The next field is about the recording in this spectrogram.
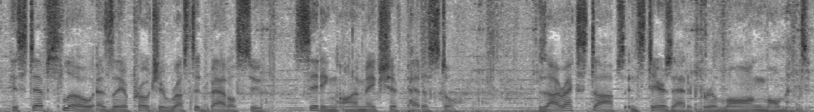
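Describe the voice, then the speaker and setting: Male narrator, low pitch, scripted audio drama storytelling, clear music bed. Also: lively intonation, normal speed.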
